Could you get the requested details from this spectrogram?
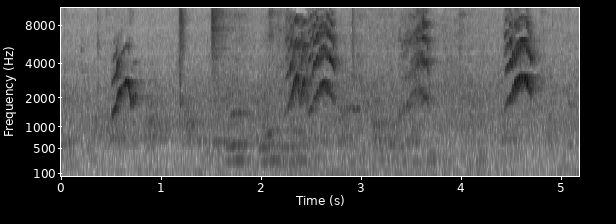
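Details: Indian ringneck parakeet kept in an aviary in Quezon City, giving harsh, arched squawks that rise and fall, a few spaced over five seconds, one loud at the start and one near the end, over a low background hum.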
